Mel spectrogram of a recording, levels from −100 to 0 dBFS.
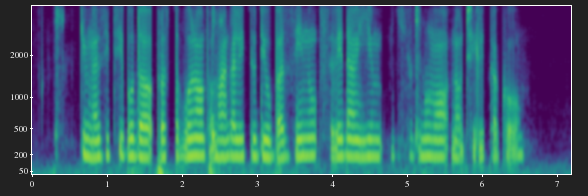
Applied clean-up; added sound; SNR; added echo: neural diffusion model UNIVERSE++.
